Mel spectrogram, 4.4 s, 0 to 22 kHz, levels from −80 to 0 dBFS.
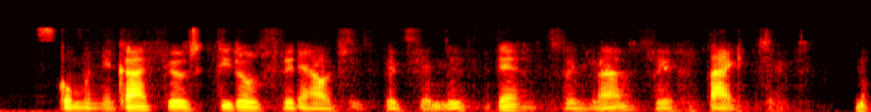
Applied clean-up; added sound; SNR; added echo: neural mask model DeepFilterNet 3.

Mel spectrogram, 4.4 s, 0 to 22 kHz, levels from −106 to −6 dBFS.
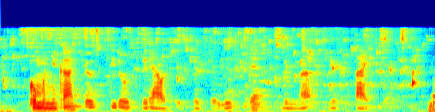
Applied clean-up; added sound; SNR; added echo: classical method log-MMSE.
